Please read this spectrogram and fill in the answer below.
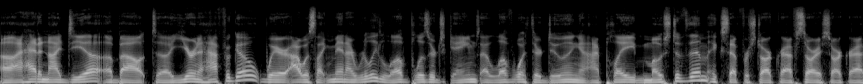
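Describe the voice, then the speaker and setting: A fairly low male voice in a Southern US accent at a fairly quick pace, hardly any pauses, ordinary pitch variation and very even loudness, recorded dry and close with no echo in a very clean recording with a silent background. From US South, Atlanta, Georgia. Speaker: content creator and voice actor. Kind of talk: casual chat.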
